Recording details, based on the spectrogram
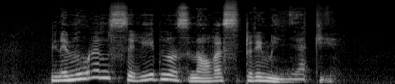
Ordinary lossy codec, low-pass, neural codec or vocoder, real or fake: none; none; codec, 44.1 kHz, 1.7 kbps, Pupu-Codec; fake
